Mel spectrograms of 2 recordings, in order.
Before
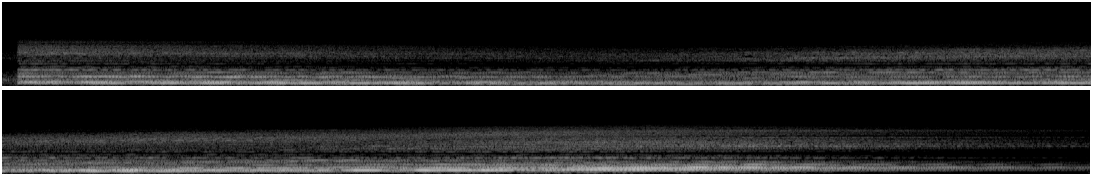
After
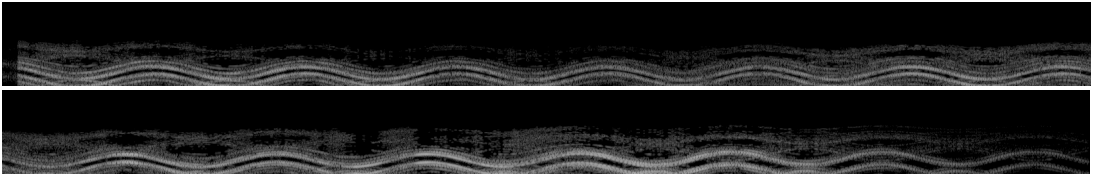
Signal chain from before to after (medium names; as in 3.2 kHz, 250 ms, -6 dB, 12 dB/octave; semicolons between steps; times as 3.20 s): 10.78–11.94 s: high-pass 230 Hz 12 dB/octave; echo from a far wall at 240 m, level -27 dB; spectral gate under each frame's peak -30 dB strong; ring modulator with a swept carrier 460 Hz, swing 65%, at 0.66 Hz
